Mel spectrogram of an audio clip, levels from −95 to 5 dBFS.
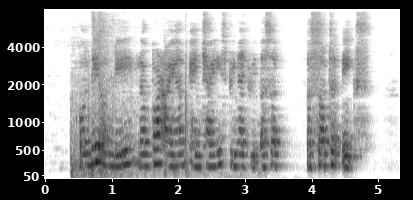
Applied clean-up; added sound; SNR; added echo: classical method WPE with log-MMSE.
